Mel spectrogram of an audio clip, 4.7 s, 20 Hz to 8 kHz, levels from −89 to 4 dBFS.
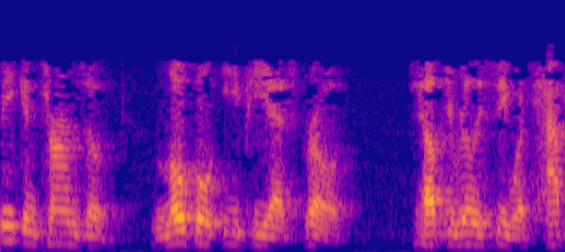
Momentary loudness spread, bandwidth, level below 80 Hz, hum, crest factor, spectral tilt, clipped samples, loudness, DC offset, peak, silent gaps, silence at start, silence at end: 15 LU; 4.2 kHz; -90 dBFS; none; 22 dB; -8.5 dB/octave; under 0.1%; -26 LUFS; under 0.1%; -4 dBFS; none; 0 s; 0 s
